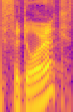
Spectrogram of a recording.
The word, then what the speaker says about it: Fedorak: Fedorak. Did I pronounce that right?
